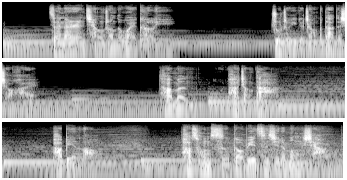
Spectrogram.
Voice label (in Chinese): 广告 中文; TVC P&G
